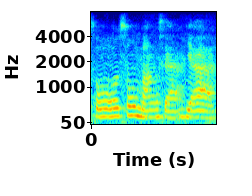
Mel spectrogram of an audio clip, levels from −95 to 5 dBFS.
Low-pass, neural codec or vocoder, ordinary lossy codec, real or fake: none; codec, 16 kHz, 4 kbps, FreqCodec, smaller model; none; fake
